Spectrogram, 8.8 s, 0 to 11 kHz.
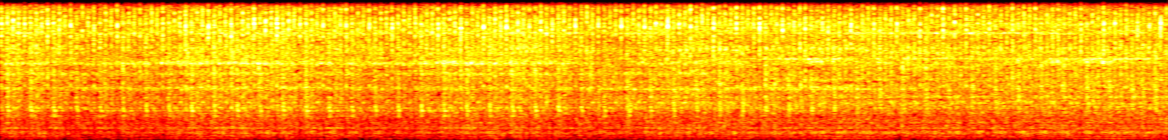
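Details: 2005 Hyundai Elantra idling, just after owner tightened the timing belt: busy, rattly tapping about three times a second over the engine; knock was present before but less prominent, now louder, cause unknown.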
